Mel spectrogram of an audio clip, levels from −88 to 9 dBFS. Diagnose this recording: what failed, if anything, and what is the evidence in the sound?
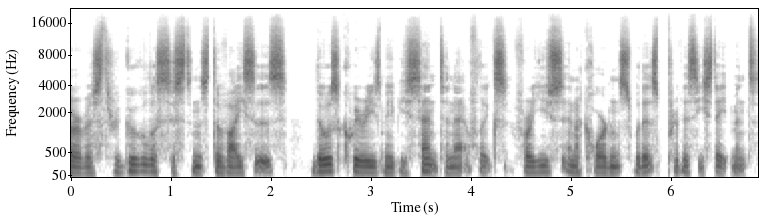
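Nothing failed; no stage of the chain leaves an audible fault anywhere in the speech.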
